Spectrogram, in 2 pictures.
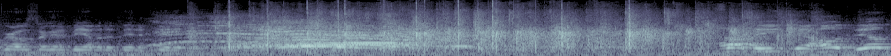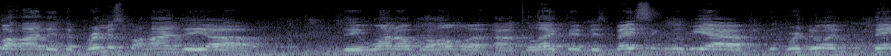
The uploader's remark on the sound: Hosted a live show after the Spring Game. They set up a laptop so those who couldn't make it could be part of the special night!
